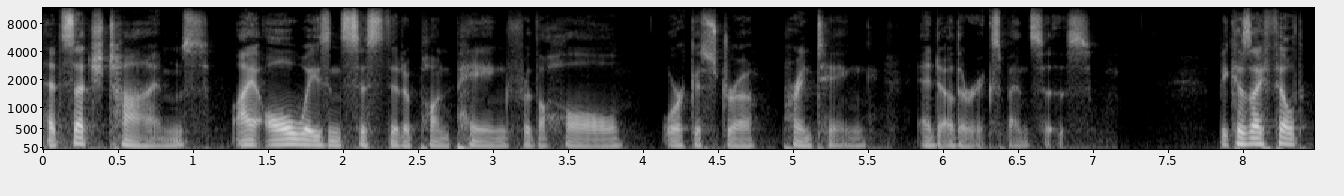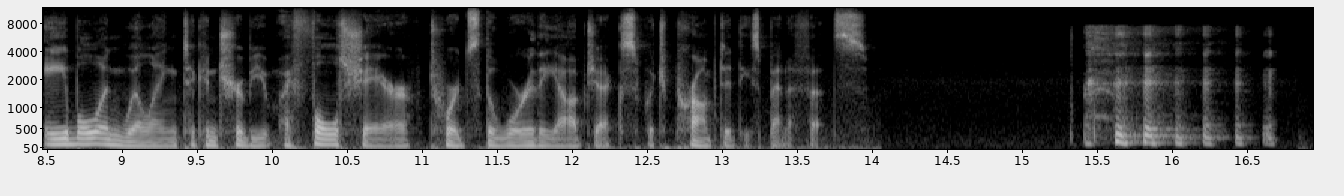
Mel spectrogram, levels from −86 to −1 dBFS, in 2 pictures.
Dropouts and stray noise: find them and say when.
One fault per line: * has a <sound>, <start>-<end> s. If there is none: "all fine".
* has a laugh, 15.3-16.7 s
